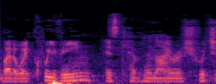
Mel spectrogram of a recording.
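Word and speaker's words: Caoimhín: you know That's My Name by the way Quine is Kevin and Irish which is really awkward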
